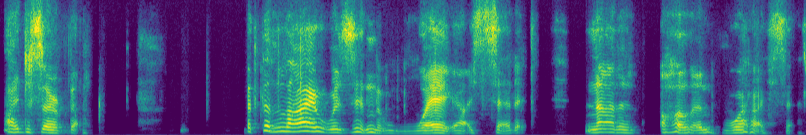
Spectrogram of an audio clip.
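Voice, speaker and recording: An actress playing a secretive, seemingly helpless femme fatale client in an old-time radio mystery, halting and pleading with a throb in her voice. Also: lowish voice, expressive. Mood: wounded, halting. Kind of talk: old-time radio detective drama re-creation.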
